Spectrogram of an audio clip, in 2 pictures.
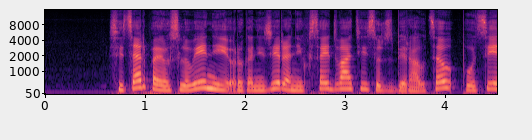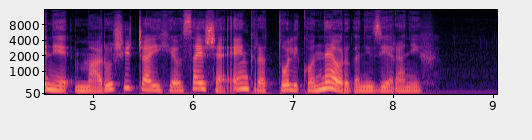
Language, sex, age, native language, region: Slovenian, female, 30-49, Slovenian, Carinthia region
